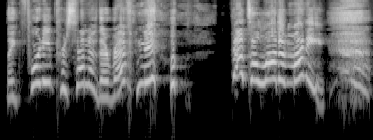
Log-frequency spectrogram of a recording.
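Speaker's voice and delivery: high, incredulous, laughing; real astonishment with a laugh; amazed. Real, not acted. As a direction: marvel at the huge figure, pitch soaring. Amazed at the revenue figure.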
